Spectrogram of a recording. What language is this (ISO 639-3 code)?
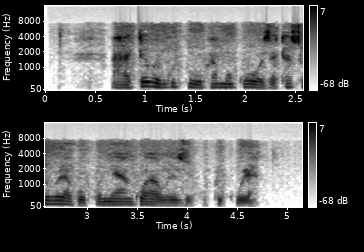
lug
